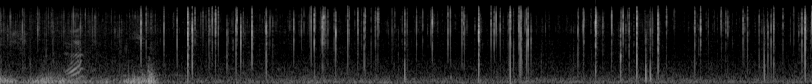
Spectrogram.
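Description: A bonfire of painted canvases and their wooden frames crackling, with dense irregular snaps and pops throughout.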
